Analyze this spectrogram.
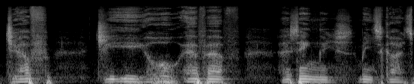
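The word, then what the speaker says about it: Geoff: Okay, it's Jeff, G-E-O-F-F, as English means God's peace. Okay. It's pronounced, like knee and knife.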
